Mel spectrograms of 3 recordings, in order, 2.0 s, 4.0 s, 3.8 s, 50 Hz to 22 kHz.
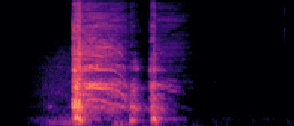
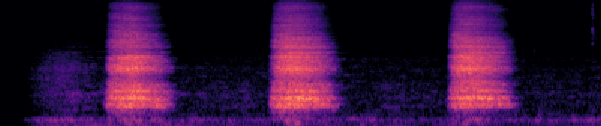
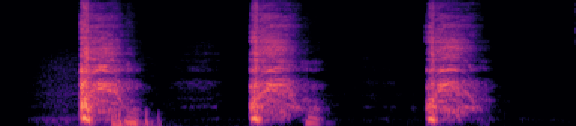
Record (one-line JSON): {"cough_length": "2.0 s", "cough_amplitude": 32768, "cough_signal_mean_std_ratio": 0.32, "exhalation_length": "4.0 s", "exhalation_amplitude": 32549, "exhalation_signal_mean_std_ratio": 0.42, "three_cough_length": "3.8 s", "three_cough_amplitude": 32768, "three_cough_signal_mean_std_ratio": 0.35, "survey_phase": "beta (2021-08-13 to 2022-03-07)", "age": "45-64", "gender": "Male", "wearing_mask": "No", "symptom_diarrhoea": true, "symptom_headache": true, "symptom_onset": "12 days", "smoker_status": "Never smoked", "respiratory_condition_asthma": false, "respiratory_condition_other": false, "recruitment_source": "REACT", "submission_delay": "2 days", "covid_test_result": "Negative", "covid_test_method": "RT-qPCR", "influenza_a_test_result": "Negative", "influenza_b_test_result": "Negative"}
